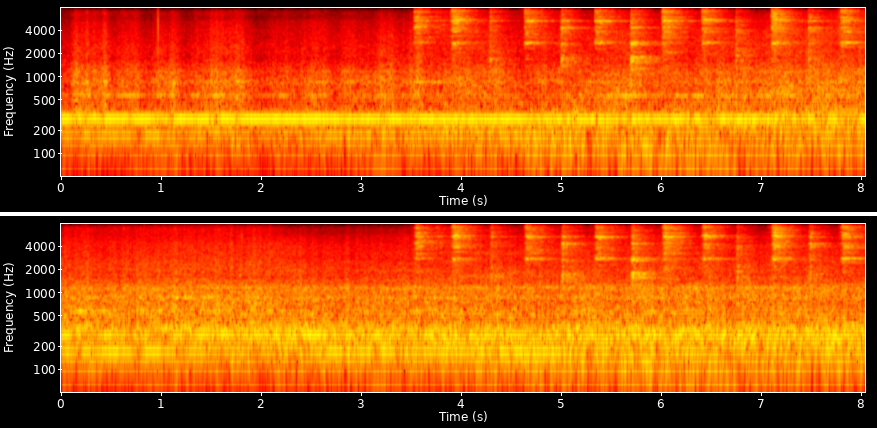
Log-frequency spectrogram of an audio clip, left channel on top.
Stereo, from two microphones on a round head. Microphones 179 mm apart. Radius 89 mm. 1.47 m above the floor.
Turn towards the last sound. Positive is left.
turn(degrees=60)  # may be behind; listen again after turning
